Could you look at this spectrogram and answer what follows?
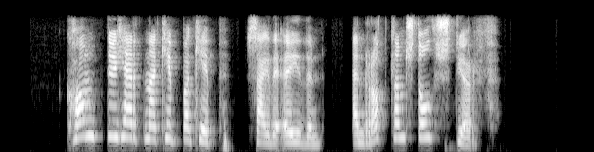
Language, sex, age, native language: Icelandic, female, 20-29, Icelandic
